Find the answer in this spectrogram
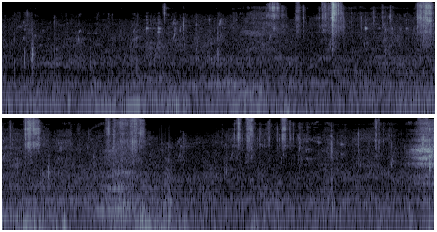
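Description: Low outdoor rumble with scattered faint light clicks as fingers handle a lure and fishing line to rig it.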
